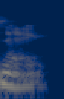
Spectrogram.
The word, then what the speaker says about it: nae: nay instead of no, you can write nae. I get that it's nay. You get that it's nay. And the person who says it out loud is going to get that it's nay.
